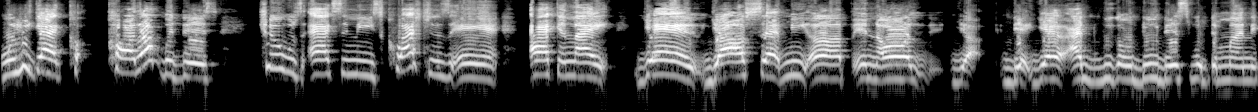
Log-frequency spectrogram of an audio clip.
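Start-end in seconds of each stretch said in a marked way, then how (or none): none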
